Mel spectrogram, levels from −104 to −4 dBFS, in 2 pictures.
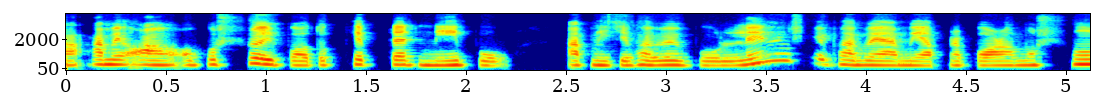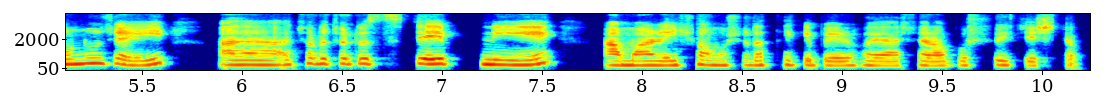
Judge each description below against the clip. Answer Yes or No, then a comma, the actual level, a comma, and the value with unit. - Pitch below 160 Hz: No, high, 190 Hz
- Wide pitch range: No, average, 2.8 semitones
